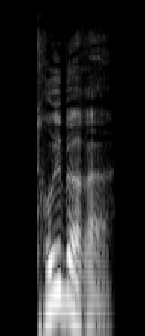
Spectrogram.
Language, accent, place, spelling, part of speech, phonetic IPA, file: German, Germany, Berlin, trübere, adjective, [ˈtʁyːbəʁə], De-trübere.ogg
- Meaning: inflection of trüb: 1. strong/mixed nominative/accusative feminine singular comparative degree 2. strong nominative/accusative plural comparative degree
